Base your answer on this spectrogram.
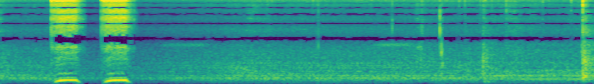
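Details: A loud tree frog gives two low, nasal, honking croaks in quick succession, each about a third of a second long. Quiet background follows, with a few faint clicks.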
